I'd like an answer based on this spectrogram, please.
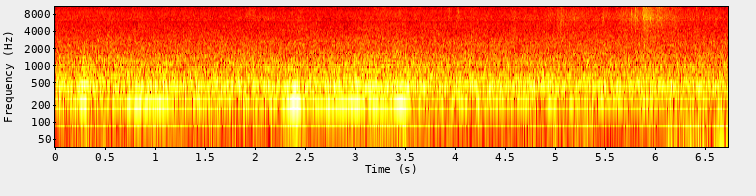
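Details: Honey bees at their hives during a honey harvest, as honey is taken off the hives: a steady low droning hum with faint brief rises, continuous throughout, over a soft hiss.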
